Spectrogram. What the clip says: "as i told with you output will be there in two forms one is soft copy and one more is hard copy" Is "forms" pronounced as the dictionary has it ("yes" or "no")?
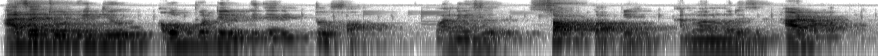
no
